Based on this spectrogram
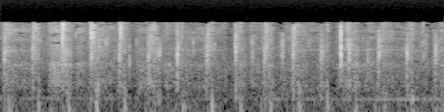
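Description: Jogging footsteps fall in a quick, even rhythm. Many sharp thuds repeat at a steady pace, each one short and clearly separated, with no talking over them.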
